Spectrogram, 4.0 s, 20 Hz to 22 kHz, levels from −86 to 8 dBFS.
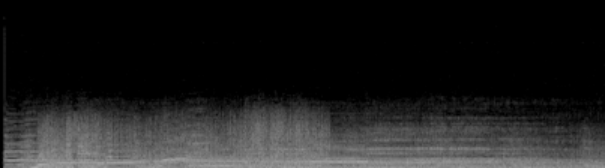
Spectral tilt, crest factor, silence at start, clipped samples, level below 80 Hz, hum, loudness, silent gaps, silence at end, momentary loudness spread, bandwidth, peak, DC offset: -4.5 dB/octave; 14 dB; 0 s; under 0.1%; -48 dBFS; none; -29 LUFS; none; 0 s; 6 LU; 11 kHz; -14 dBFS; 2%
